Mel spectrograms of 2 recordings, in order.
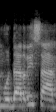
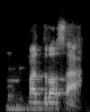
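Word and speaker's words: مدرسة: Ya, di sini yang benar bukan mudarrisah tapi madrasah.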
